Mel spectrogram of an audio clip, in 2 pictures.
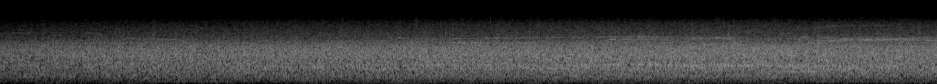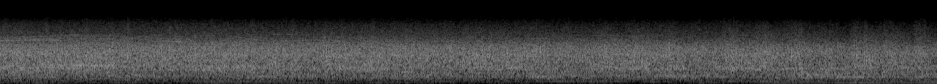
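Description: Prolonged applause from a large arena crowd after the 2000 Masters Cup tennis final honoring Agassi, a continuous distant roar of clapping that stays level for the full length.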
